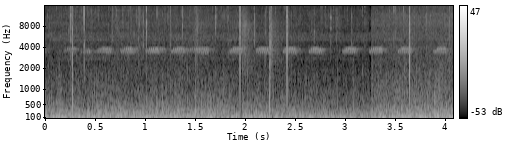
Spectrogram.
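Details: Gentle chorus of crickets with a campfire: evenly spaced bright chirps pulse in a fast, regular rhythm throughout, while occasional loud crackles from the fire and a soft low roar sit underneath.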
